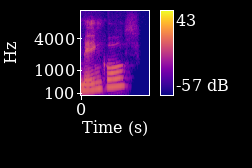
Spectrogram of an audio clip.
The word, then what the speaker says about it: Mangels: interview and may emmy how do you say your last name mangles uh-huh m with angels yeah oh rhymes with angels oh my gosh and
